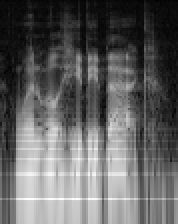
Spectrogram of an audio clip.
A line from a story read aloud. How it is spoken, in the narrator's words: asked a little nervously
